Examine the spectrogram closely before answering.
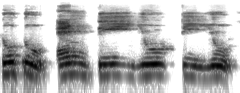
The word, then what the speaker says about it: Ndutu: This is a place called Ndutu, N-D-U-T-U. Most of the words has an N before, but the N is silent.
